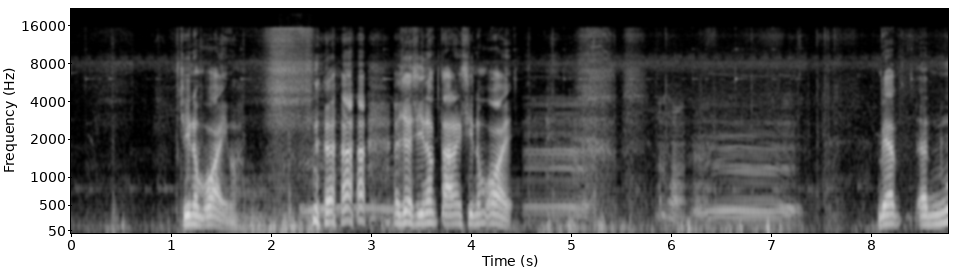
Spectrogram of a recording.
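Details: Calves separated from their mothers cry out: loud, quavering bawls follow one another in quick succession, then a long steady lower moo, before sharp new cries break in at the end.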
